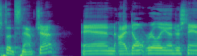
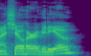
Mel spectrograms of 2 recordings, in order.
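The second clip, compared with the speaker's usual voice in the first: usual speaking voice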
